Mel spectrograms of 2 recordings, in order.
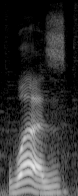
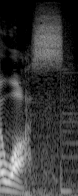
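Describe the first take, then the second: First: The word ends with a buzzing Z sound. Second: The word ends with a hissing S sound. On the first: The speaker calls it right. "Som de Z no final" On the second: The speaker calls it wrong. "não é som de S, não é was"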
